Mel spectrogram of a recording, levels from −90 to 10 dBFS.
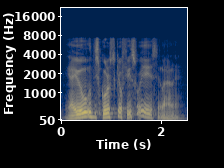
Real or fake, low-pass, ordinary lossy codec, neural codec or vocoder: real; 7.2 kHz; none; none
